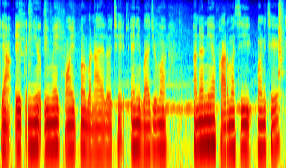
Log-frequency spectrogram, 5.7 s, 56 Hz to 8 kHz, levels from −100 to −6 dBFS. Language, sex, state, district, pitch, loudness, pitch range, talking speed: Gujarati, male, Gujarat, Valsad, 105 Hz, -16 LUFS, 100-110 Hz, 145 wpm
